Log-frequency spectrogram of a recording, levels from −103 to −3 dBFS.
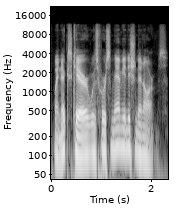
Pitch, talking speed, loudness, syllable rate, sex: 105 Hz, 230 wpm, -18 LUFS, 5.4 syllables/s, male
